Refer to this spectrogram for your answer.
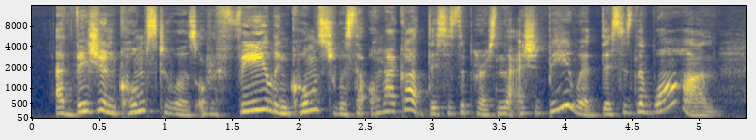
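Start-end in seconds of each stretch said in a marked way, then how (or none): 2.5-5.2 fake, laid-on American accent with swooping pitch. Acting out a sudden feeling about a person: put-on American accent. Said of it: "sorry about the American accent there".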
